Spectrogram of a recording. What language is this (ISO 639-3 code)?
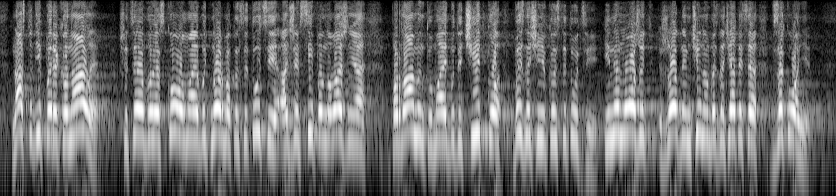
ukr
